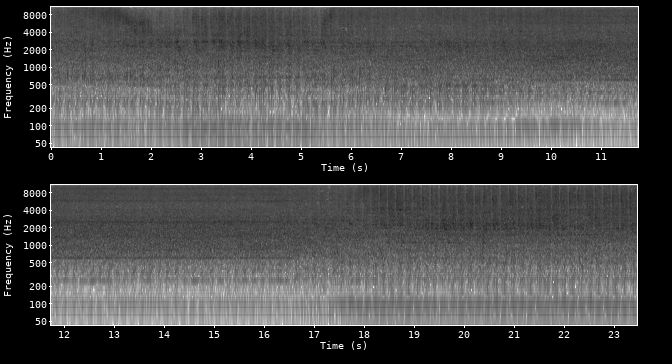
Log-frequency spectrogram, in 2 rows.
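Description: Chevrolet Performance 350 H.O. small-block V8 in a Jeep CJ-7, running steadily through its new exhaust, with a little more low-end rumble from about two-thirds of the way through.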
